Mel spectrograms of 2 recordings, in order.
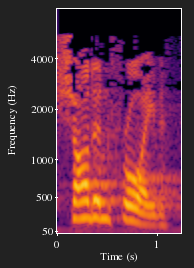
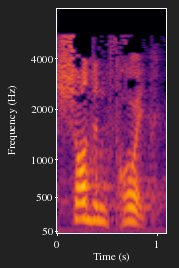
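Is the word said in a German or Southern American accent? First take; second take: Southern American; German. First: The word is said in a Southern American accent. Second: The word is said with a put-on German accent. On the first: "That doesn't sound right in Southern English" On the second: "I don't know why I think I have to do an accent when I do that"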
